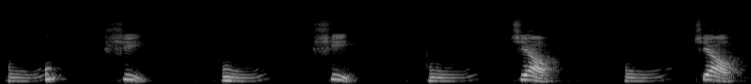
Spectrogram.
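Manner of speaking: pू spoken slowly with tone changes; drawn-out पू showing the tone sandhi; bù tone demo. Shown as a demonstration. Teacher models पू tones slowly for the class. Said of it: "ये जो है वो पू का rule था".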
